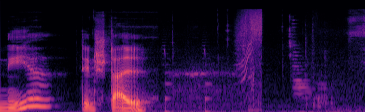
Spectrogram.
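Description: Short electronic menu blips sound.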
